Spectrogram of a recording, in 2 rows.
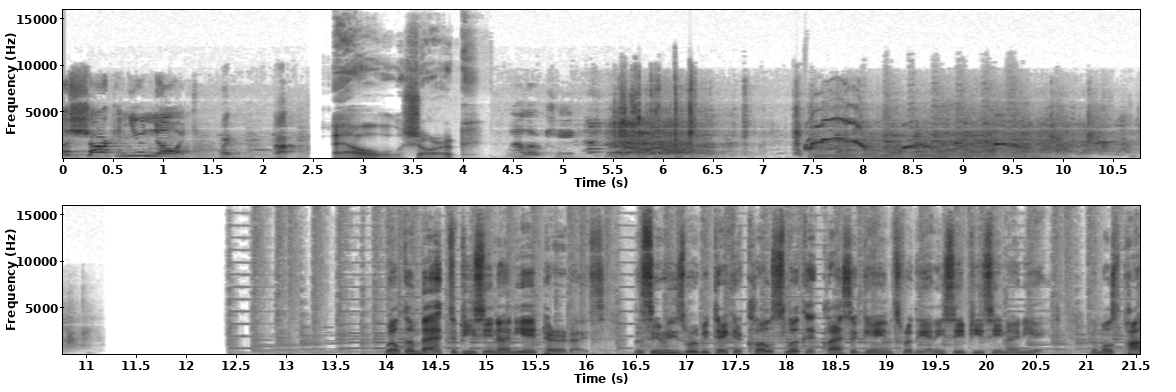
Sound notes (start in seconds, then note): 7.4 screams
